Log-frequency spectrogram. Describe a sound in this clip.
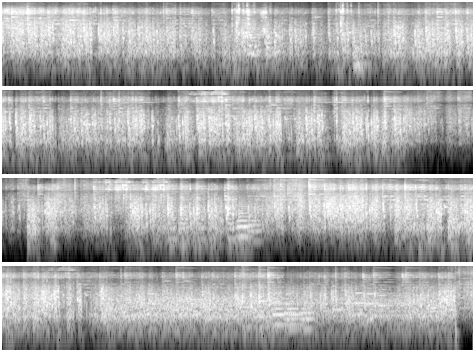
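Pickaxes clink against gold ore.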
